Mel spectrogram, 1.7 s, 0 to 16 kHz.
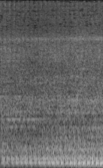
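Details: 1955 Cushman Truckster after the fuel line was blown out with a long nozzle, idle setting unknown; low, even single-cylinder putter at a steady idle with no misfires, knocks or stumbles, no smoke, quiet through a homemade EMT-conduit exhaust: clean, healthy idle.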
